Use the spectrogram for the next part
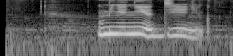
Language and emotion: Russian, sad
